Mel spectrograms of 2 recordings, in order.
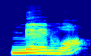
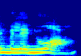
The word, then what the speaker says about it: Malinois: And I'm like, Malinois?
